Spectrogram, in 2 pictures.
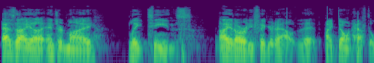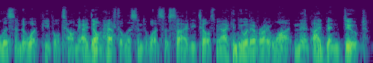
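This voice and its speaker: A man in his thirties giving a personal testimony as a debater, in a measured, low-key storytelling manner that often drops quiet. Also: slightly rough.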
